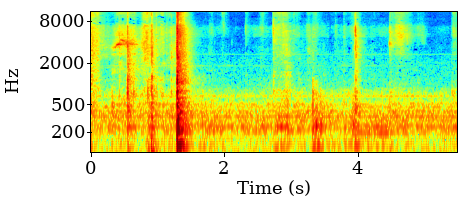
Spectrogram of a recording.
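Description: Tarot cards being shuffled and handled, with a few light card snaps and rustles, the sharpest a little over a second in.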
